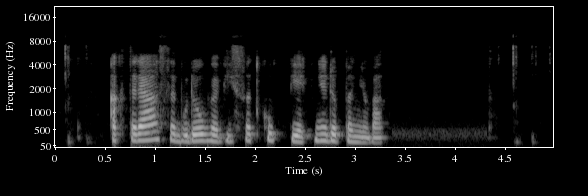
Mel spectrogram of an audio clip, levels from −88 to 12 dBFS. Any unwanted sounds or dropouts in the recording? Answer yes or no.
no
